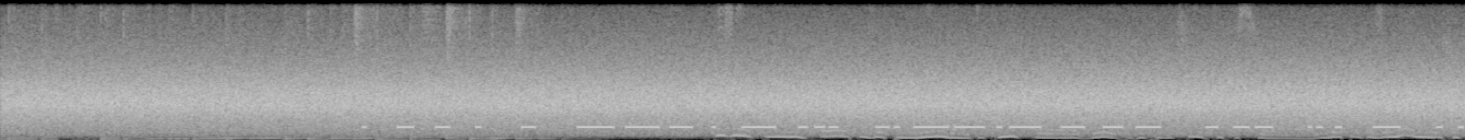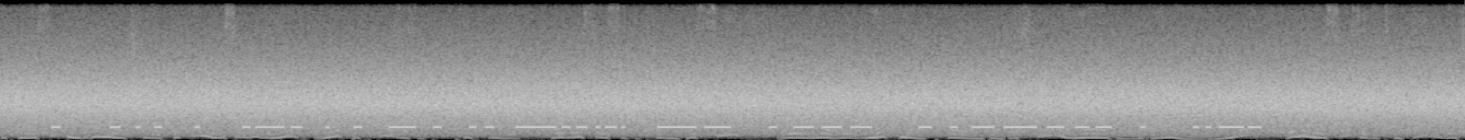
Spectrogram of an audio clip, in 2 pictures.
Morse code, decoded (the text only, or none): none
